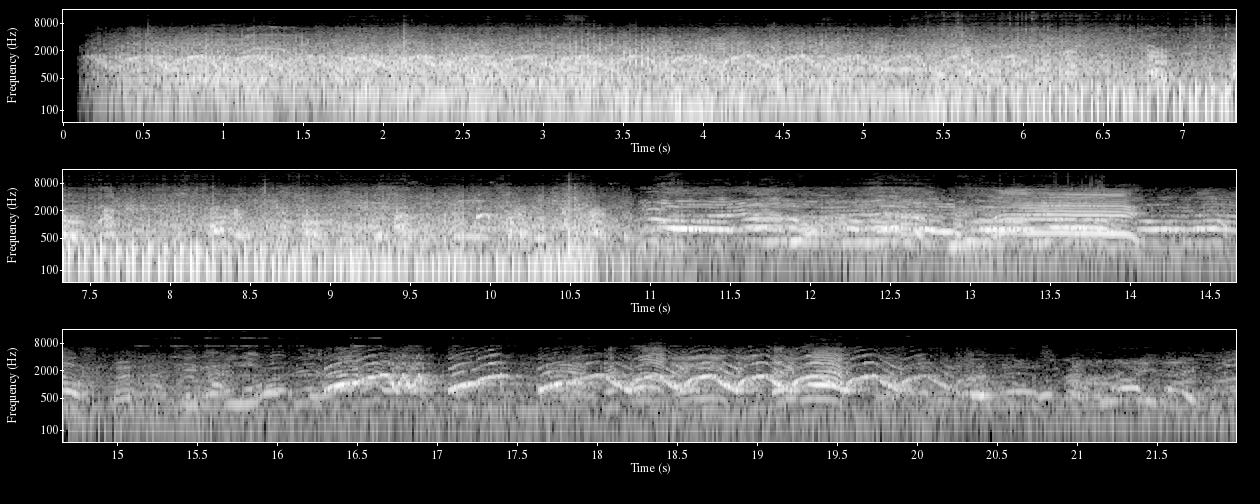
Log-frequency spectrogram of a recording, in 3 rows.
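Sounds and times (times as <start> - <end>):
wavering emergency siren: 0.1 - 10.9, 16.0 - 20.4
street noise: 0.1 - 21.9
heavy vehicle engine: 0.6 - 10.9
people shouting: 8.5 - 14.9.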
